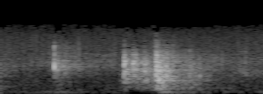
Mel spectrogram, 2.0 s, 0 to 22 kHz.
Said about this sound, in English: she's unlocked 3 different locks to open that door.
